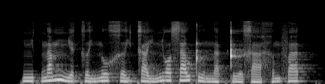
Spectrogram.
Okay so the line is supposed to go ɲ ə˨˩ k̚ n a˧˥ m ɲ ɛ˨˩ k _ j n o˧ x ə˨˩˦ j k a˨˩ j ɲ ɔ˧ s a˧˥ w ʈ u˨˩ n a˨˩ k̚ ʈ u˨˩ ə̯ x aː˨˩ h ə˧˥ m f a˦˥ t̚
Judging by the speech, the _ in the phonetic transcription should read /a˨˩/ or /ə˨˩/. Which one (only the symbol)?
ə˨˩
